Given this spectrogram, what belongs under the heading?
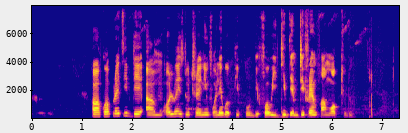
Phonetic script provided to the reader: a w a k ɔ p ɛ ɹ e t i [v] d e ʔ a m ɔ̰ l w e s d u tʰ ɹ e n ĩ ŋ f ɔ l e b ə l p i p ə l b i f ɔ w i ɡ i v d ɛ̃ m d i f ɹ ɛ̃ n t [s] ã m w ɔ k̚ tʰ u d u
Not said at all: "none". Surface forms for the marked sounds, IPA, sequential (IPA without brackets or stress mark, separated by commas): v, f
